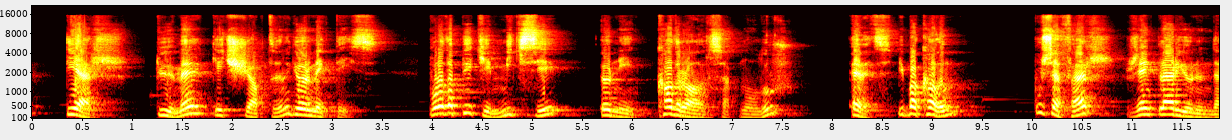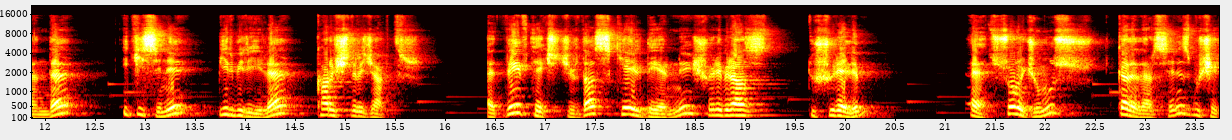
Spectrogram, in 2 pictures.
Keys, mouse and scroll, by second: 5.0-7.8 drag, 9.2-21.2 drag, 23.2 middle click.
